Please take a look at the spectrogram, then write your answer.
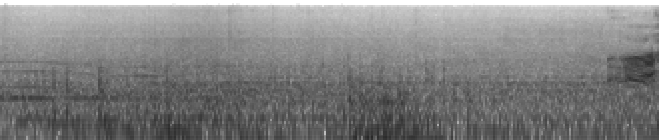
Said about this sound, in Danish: Intet land i sigte. Sikken en vild storm i dag.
